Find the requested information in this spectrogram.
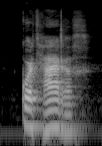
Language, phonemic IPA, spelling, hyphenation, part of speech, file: Dutch, /ˈkɔrtˌɦaː.rəx/, kortharig, kort‧ha‧rig, adjective, Nl-kortharig.ogg
- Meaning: shorthaired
